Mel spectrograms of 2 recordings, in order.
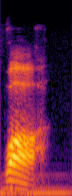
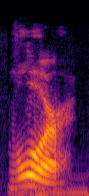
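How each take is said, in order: First: It ends in an open vowel without r. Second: It ends with a slight r sound. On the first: The speaker calls it wrong. "instead it comes out as wah" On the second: The speaker calls it right. "it's war. just barely coming up"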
